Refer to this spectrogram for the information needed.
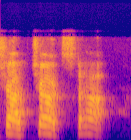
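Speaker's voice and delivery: shrill, piercing, very high shout. Retelling a movie scene where characters yell at a gunner: retelling a yell.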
